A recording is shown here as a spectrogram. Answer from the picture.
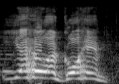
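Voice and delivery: very high, loud gamer yells; excited shouting. Real, not acted. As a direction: shout with the thrill of the hit. Finding and sniping enemies.

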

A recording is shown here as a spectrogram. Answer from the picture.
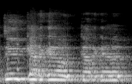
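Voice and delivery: urgent exit line in an exaggerated American accent. Guest telling his host he must leave, mock American accent. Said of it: "I didn't say it in an American accent".

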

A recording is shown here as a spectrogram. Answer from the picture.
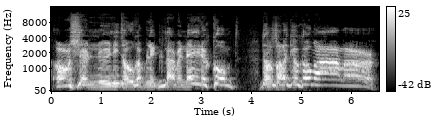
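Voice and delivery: villain's roar rising to a long yell; thunderous shouting. A narrator's reading. Blauwbaard threatens to fetch Erika, roaring. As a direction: bellow until the walls shake. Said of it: "begon Blauwbaard zo hard te schreeuwen dat het kasteel ervan trilde".

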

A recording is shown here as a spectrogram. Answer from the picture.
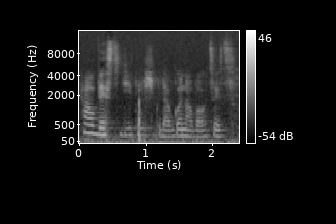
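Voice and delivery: ordinary delivery

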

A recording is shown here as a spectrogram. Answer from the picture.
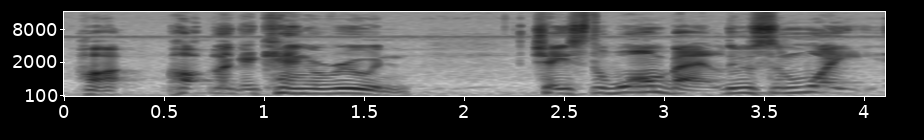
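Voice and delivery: high-pitched, hammed-up Aussie voice; mock Australian accent. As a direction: push the put-on Australian accent, high and jokey. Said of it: "stop doing accents".

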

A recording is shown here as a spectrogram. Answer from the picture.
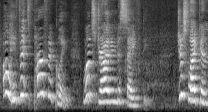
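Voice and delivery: teacher voice. Acted. Teacher to young children.

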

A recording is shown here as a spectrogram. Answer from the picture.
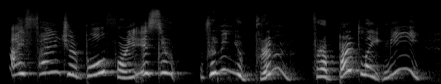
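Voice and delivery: high, dainty bird voice; polite little request in a high voice. A narrator's reading. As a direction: ask very politely, pitched right up. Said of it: "very politely and said".

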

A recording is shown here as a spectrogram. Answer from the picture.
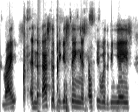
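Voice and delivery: normal talking voice

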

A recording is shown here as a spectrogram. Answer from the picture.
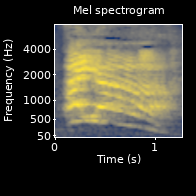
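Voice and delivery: high, loud karate shout; karate yell. Shown as a demonstration. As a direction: yell it with the whole class. Karate class yell after song.

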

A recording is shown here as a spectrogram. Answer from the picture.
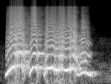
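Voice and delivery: high, loud hammed-up scary cackle; mock monster cackle. Scaring the game monsters back, hammed-up high loud cackle. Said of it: "Ahora yo espanto a los monstruos".

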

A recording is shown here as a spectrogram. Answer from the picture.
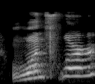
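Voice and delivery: high, complaining call of the name; querulous croak. Acted. Lorax calls to the Onceler, a querulous croak. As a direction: croak the name in a whiny cry. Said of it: "he cried with a querulous croak".

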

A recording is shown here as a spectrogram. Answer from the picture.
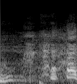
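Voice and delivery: quick light chuckle; short laugh. Real, not acted. Preacher chuckles to the congregation, quick light laugh. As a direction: laugh at the greedy pilgrim.

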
